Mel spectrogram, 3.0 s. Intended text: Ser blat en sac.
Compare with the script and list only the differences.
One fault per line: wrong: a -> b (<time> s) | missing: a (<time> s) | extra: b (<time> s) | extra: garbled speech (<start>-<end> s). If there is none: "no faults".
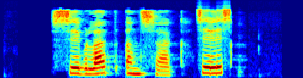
extra: garbled speech (2.0-2.5 s)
